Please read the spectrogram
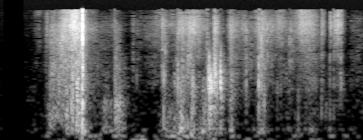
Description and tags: The sound of a book being opened and manipulated. A bit spotty because of the background sound I removed.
